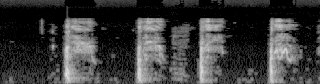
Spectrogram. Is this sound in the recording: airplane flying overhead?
no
